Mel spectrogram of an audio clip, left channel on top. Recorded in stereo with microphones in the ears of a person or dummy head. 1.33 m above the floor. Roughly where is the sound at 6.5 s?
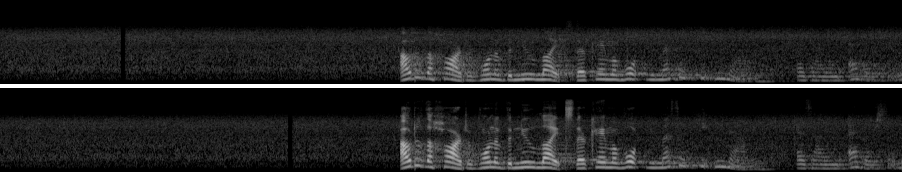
Right.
